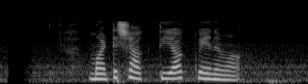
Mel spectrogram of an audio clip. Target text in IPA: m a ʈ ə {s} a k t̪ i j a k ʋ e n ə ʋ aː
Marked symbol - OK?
no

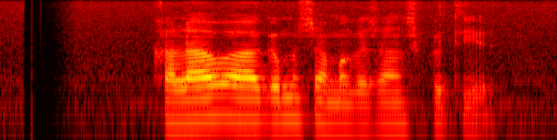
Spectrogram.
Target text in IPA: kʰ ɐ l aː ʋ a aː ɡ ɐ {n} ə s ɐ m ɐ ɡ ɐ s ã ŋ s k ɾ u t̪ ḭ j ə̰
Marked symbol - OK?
no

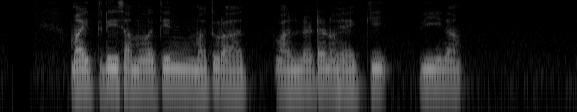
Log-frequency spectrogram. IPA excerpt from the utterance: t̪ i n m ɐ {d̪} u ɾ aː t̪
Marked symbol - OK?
no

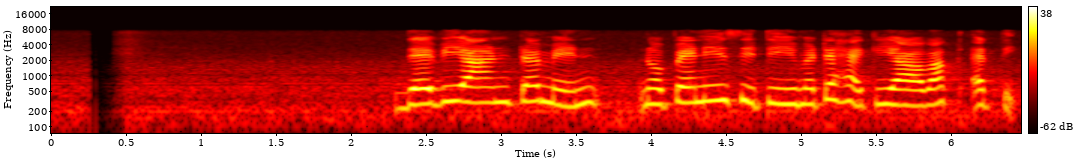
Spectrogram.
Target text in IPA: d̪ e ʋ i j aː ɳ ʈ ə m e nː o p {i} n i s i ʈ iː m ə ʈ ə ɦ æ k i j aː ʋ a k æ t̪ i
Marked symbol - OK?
no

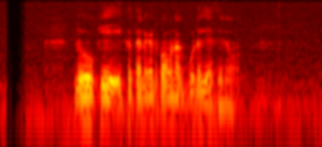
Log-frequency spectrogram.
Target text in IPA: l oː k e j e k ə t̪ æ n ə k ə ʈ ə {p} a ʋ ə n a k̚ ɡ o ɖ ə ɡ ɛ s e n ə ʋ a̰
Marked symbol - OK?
yes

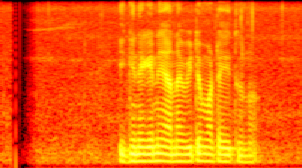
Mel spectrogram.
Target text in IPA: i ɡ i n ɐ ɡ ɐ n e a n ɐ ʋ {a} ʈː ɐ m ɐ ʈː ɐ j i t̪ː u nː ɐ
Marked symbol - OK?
no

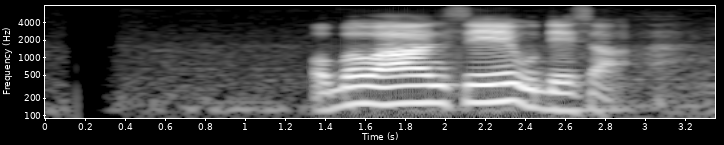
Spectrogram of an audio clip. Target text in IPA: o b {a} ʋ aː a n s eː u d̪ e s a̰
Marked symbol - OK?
no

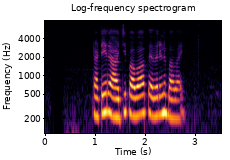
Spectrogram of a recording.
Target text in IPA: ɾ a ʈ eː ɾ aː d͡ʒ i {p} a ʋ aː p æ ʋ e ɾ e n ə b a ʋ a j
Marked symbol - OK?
yes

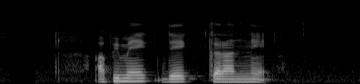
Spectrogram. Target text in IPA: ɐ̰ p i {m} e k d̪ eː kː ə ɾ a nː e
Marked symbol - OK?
yes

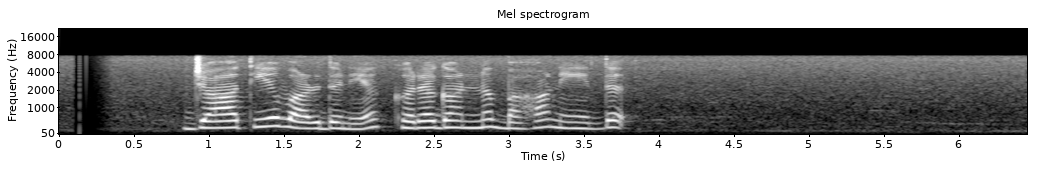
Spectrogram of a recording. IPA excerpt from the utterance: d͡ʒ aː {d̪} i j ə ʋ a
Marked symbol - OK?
no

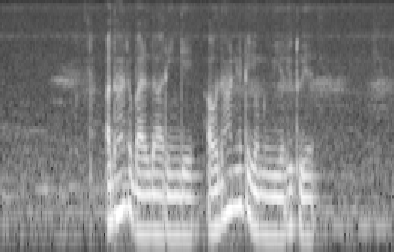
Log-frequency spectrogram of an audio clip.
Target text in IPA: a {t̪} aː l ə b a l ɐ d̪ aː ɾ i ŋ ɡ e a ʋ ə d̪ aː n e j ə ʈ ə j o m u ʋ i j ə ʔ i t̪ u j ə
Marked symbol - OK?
no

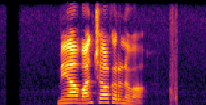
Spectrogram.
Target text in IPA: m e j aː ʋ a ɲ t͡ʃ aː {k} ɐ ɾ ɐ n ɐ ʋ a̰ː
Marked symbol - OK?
yes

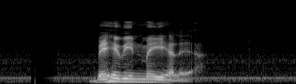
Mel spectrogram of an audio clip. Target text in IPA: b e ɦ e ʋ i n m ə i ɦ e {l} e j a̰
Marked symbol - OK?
yes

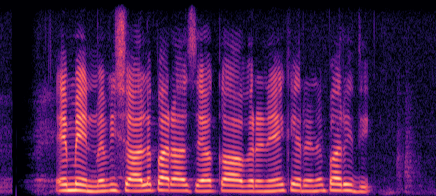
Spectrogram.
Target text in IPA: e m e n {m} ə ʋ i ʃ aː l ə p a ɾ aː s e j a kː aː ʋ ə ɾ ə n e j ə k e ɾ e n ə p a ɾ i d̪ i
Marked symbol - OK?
yes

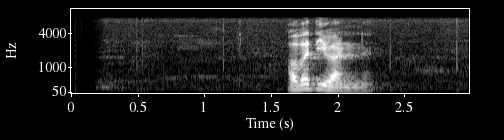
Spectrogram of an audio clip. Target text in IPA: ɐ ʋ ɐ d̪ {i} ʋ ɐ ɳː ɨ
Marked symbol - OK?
yes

